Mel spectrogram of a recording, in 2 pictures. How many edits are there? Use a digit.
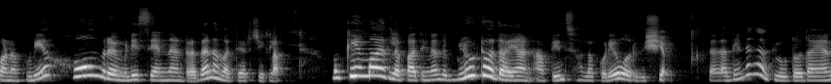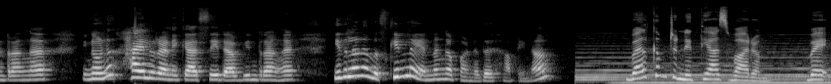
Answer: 1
